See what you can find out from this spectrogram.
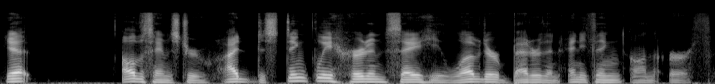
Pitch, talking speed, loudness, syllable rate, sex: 110 Hz, 160 wpm, -19 LUFS, 4.2 syllables/s, male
